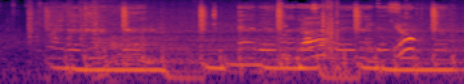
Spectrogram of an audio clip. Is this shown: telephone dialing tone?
no

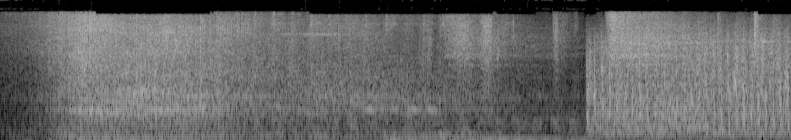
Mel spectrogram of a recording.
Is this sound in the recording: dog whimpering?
no

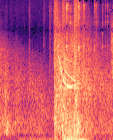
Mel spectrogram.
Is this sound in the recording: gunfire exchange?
yes

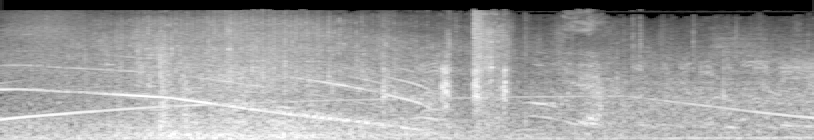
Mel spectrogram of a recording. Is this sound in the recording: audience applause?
no

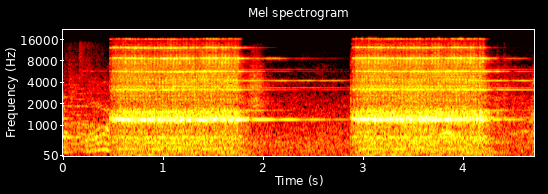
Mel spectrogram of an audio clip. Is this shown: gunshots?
no

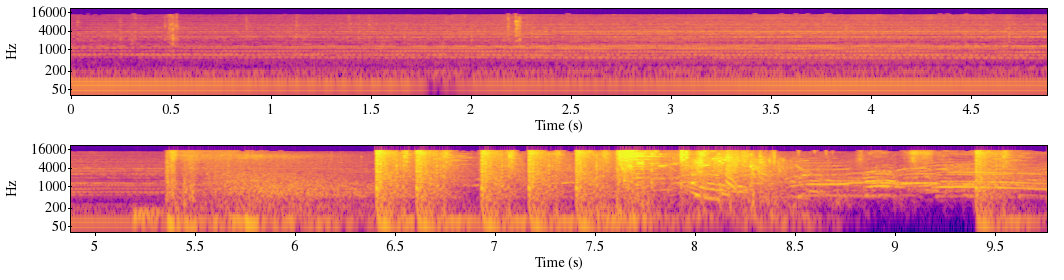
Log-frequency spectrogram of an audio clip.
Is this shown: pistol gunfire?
yes

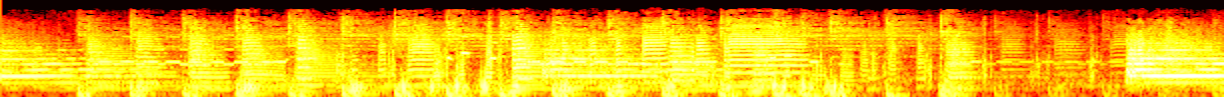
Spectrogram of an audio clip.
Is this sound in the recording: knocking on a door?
no

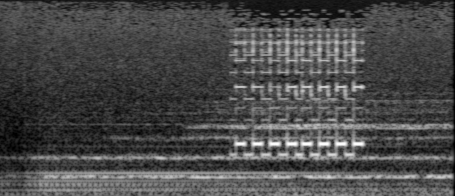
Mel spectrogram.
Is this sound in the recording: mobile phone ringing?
yes

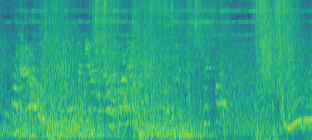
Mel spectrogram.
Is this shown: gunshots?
yes

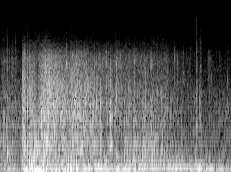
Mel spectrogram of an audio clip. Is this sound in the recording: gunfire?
yes

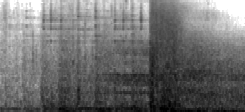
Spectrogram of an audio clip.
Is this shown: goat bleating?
no

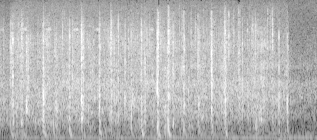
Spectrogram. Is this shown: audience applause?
no

